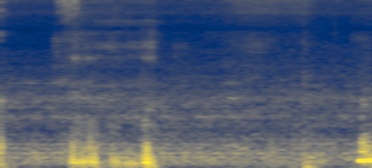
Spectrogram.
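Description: A Boston Terrier snores softly, with low, rumbling breaths in uneven bursts.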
